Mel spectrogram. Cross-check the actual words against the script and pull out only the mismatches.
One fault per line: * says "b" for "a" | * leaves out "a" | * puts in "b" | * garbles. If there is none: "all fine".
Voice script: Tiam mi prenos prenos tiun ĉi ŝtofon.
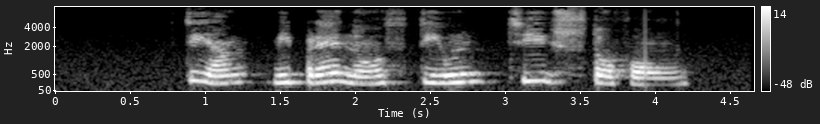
* leaves out "prenos"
